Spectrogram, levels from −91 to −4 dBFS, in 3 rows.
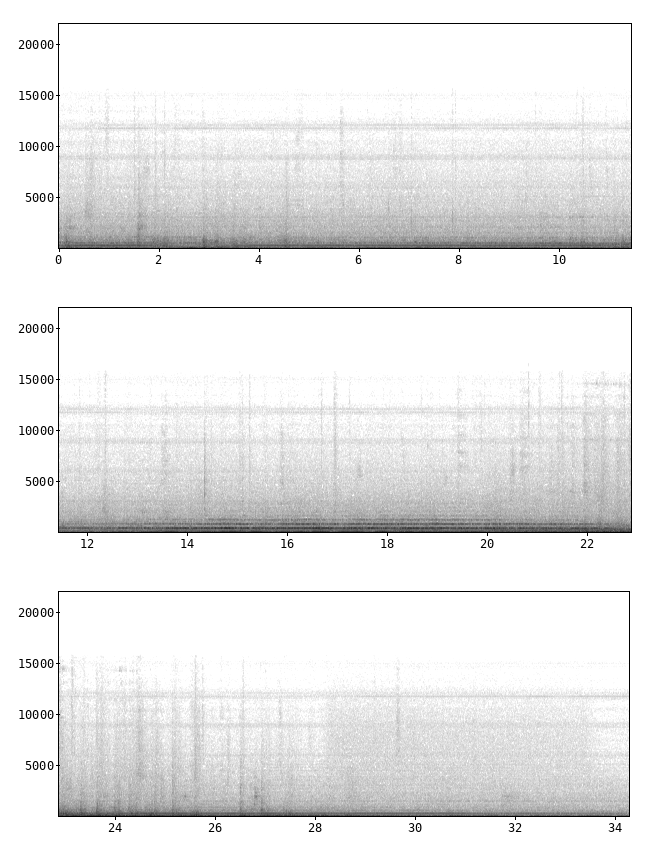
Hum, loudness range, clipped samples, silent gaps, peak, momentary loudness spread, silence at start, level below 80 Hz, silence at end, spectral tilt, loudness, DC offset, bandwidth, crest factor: none; 10 LU; under 0.1%; none; -14 dBFS; 12 LU; 0 s; -32 dBFS; 0 s; -8.5 dB/octave; -32 LUFS; under 0.1%; 12.5 kHz; 16 dB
